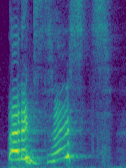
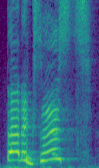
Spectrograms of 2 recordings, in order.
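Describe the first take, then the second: First: Even higher, louder, slow "That exists?"; stunned disbelief. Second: Much higher, louder incredulous question; can't believe it's real; shocked rising that exists; disbelief. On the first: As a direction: stretch the shock out further. Shocked repeat. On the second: Shocked at Woody Woodpecker movie. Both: Real, not acted.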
